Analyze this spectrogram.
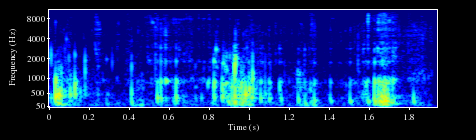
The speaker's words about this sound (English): I drink water, tea, and coffee a whole bunch of times a day. I'm always staying hydrated. And I'm going to take a sip of my tea right now, actually.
